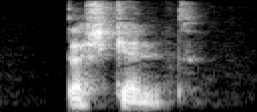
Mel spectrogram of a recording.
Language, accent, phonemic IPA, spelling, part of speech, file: French, France, /taʃ.kɛnt/, Tachkent, proper noun, LL-Q150 (fra)-Tachkent.wav
- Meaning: Tashkent (the capital of Uzbekistan)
